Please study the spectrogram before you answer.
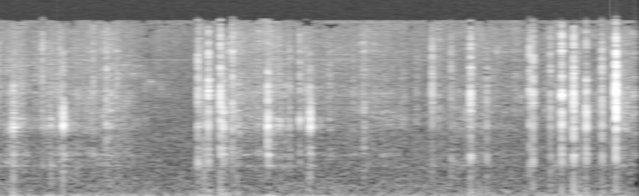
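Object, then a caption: Thin plastic water bottle. A clear, thin, empty and hollow plastic water bottle is gripped in both hands while fingertips and nails squeeze and scratch its ridged plastic. Quick, dry crinkles and bright scratchy ticks come in uneven bursts over a low rumbling bed, each click dying away almost instantly.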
